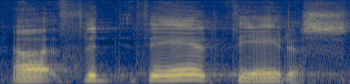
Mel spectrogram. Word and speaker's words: Theudas: He first highlights Theudas, that's how you say it.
